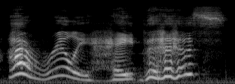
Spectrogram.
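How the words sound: It is said in a laughing, teasing tone. The speaker is playfully teasing a friend. "Even though you're laughing"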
